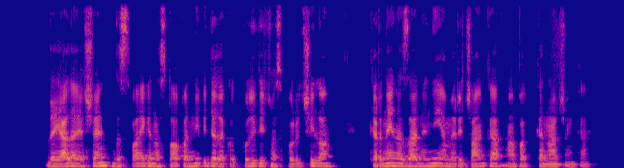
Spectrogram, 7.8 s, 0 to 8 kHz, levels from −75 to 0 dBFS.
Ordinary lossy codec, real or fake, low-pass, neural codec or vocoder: none; real; none; none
